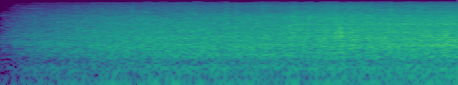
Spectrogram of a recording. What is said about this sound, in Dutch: Nu nog razen de auto's hier over het Winschoterdiep. De ringweg van Groningen, daar gaat het verkeer nog overheen.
